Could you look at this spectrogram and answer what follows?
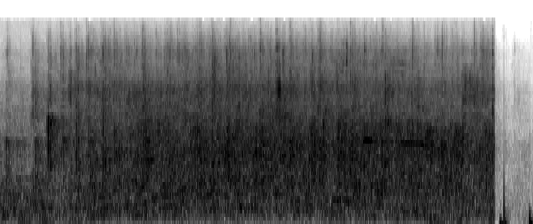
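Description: Audience applauding, a crowd of hands clapping steadily. It cuts off suddenly near the end.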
